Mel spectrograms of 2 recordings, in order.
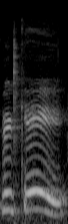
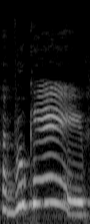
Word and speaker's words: Bucket: was high bucket but she pronounced it bouet bouquet everyone else was like it's bucket she was just really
